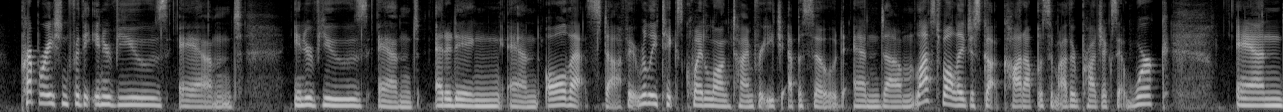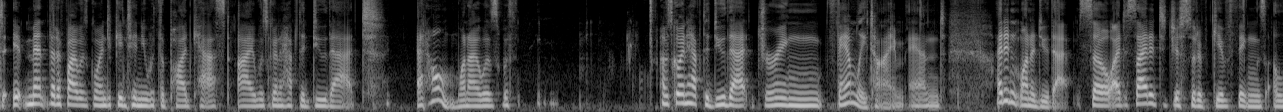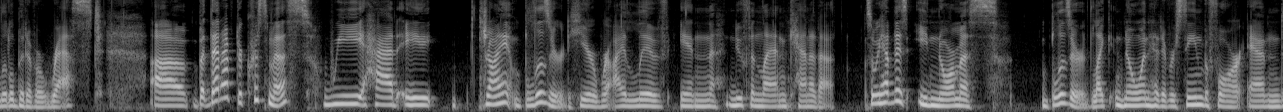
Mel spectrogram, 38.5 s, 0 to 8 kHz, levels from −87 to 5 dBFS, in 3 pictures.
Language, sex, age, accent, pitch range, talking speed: English, female, 30-49, American, 150-195 Hz, 200 wpm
